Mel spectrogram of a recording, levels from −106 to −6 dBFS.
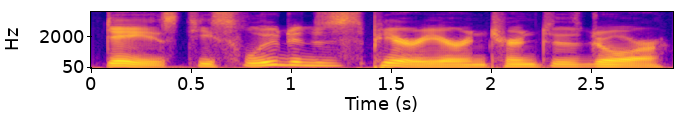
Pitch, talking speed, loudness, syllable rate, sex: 115 Hz, 205 wpm, -18 LUFS, 5.4 syllables/s, male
